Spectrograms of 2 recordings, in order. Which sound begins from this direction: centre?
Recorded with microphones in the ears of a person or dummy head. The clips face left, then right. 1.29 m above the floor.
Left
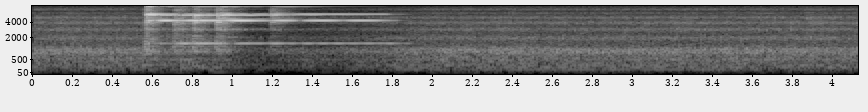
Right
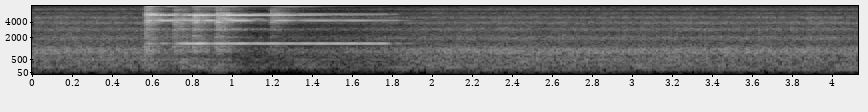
A doorbell, at 0.6 s.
